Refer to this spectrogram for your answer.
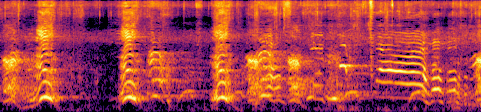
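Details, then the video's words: Domestic dogs greeting each other while playing. Short, high, arching barks come about once a second, and a string of whiny yips follows near the end. A person's voice is heard in the background. "Great Dog Greeting"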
